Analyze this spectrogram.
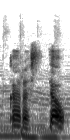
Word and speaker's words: Carasau: de bate Caral é carasau carasau é assim se se pronunci o nome dele e não vamos M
